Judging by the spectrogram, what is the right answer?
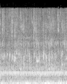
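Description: Water streams steadily across a tilted concentrating table, a continuous close rushing and trickling wash with no voices.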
